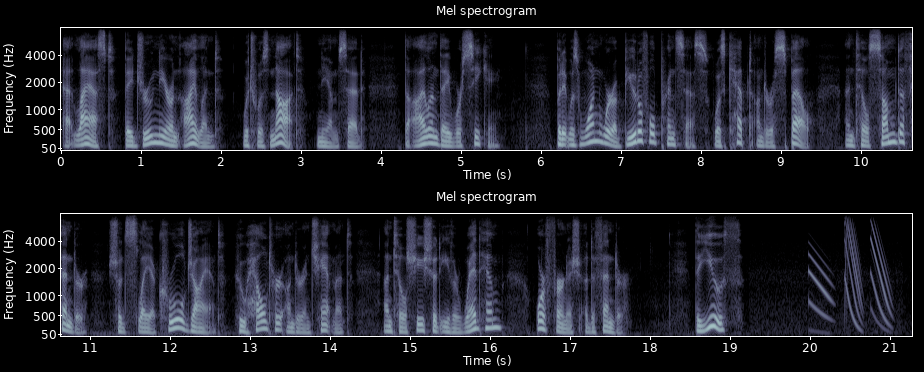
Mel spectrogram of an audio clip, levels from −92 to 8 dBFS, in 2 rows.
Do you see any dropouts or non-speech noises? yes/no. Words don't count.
yes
